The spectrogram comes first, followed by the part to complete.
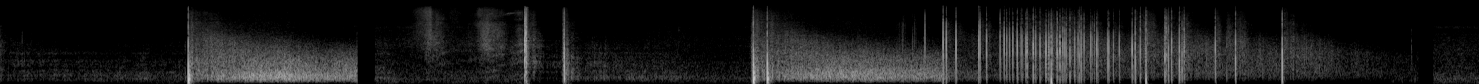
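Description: Homemade 2.5-inch aerial ball shells firing. A lift-charge bang is followed about two seconds later by a sharp burst bang with a long rolling echo, and a later shell bursts the same way. After that shell's burst come about three seconds of dense crackling from its crackle stars.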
